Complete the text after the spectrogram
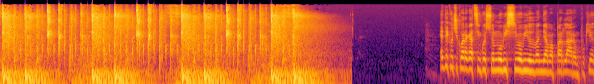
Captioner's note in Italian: Applauso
